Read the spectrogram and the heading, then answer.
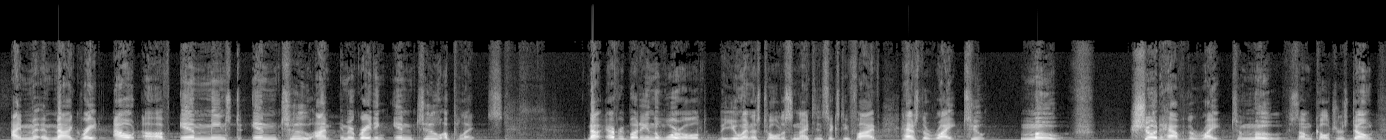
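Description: A man's voice: high voice, normal speed, fairly bright tone, in a large hall. An older man preaching a sermon from the pulpit, earnest, stretching out key words for emphasis. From Taiwan. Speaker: pastor. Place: church sanctuary.

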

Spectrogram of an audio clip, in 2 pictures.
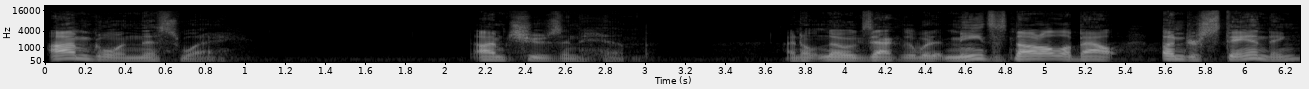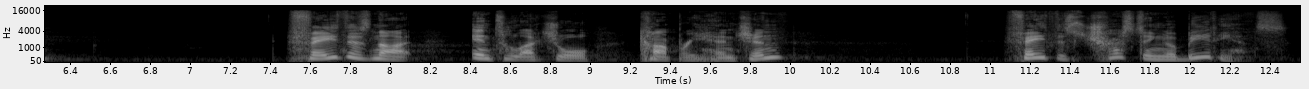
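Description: A man's voice: on the high side, big pitch swings, normal speed, pauses often, sharp tone, no room sound, studio quality. A man from the Midwest preaching a sermon, building to urgent, emphatic repetition. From American Midwest. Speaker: pastor.

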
